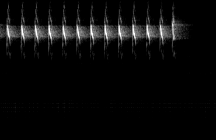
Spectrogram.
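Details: A kapas tembak cotton bird delivers a tidy run of twelve sharp, regular shot notes, each about a fifth of a second apart, then falls silent.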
